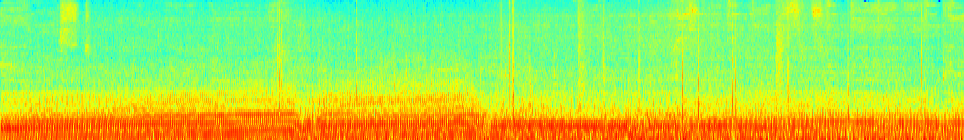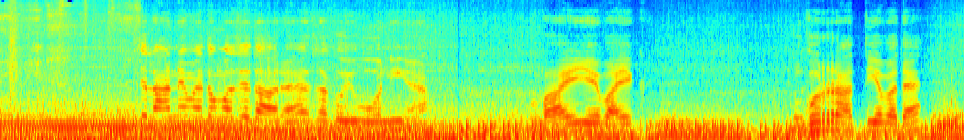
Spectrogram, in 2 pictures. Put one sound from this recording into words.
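A motorcycle engine roars at speed, its pitch rising with each gear before dropping to a low idle.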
